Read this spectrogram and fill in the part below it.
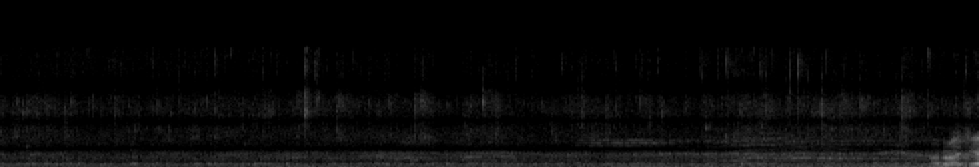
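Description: Tap water runs into a sink.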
